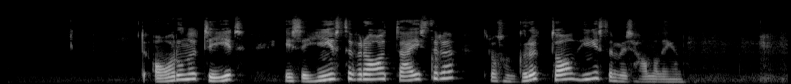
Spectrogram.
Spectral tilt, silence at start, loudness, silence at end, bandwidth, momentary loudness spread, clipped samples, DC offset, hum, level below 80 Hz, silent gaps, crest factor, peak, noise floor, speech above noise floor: -5 dB/octave; 1.4 s; -25 LUFS; 0.2 s; 10 kHz; 14 LU; under 0.1%; under 0.1%; none; -76 dBFS; none; 18 dB; -8 dBFS; -68 dBFS; 44 dB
